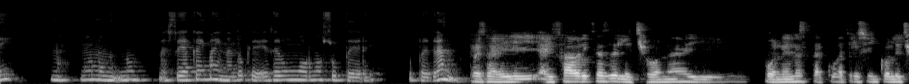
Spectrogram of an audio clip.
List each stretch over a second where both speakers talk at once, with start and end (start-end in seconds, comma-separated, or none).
none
